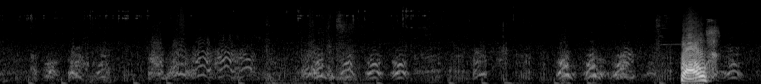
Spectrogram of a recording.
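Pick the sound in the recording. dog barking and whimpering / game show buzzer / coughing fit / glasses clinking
dog barking and whimpering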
